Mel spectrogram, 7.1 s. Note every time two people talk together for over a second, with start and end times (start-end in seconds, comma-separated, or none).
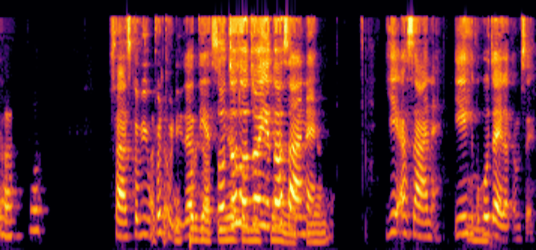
2.0-4.2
